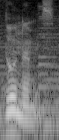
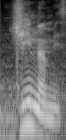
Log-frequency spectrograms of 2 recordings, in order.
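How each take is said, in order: First: The first vowel sounds like 'oo'. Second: The first vowel sounds like 'ee'. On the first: The speaker calls it wrong. "Só que na verdade não é" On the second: The speaker calls it right. "ela tem o som de I"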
